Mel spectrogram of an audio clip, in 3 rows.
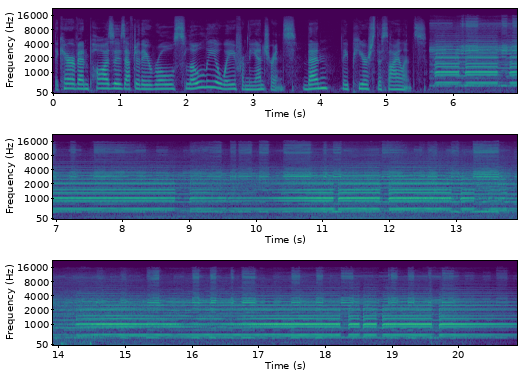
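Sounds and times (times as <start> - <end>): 
speech: 0.0 - 6.2
several car horns blaring from a stalled caravan of gray cars: 5.6 - 20.8.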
